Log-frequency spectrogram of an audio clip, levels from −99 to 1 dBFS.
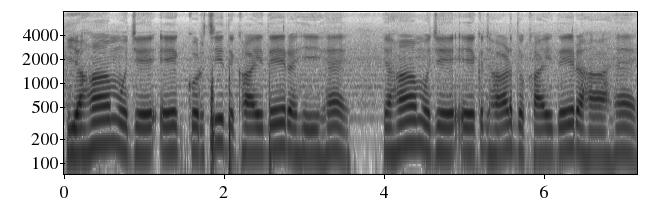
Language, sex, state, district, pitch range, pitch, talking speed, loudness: Hindi, male, Madhya Pradesh, Katni, 140-155 Hz, 145 Hz, 135 wpm, -16 LUFS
